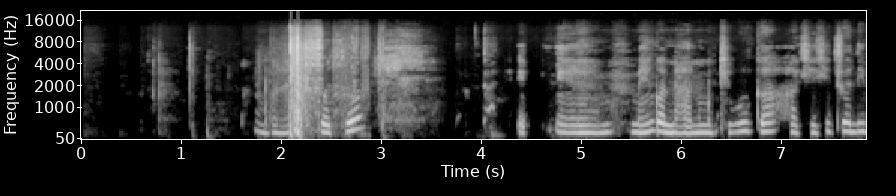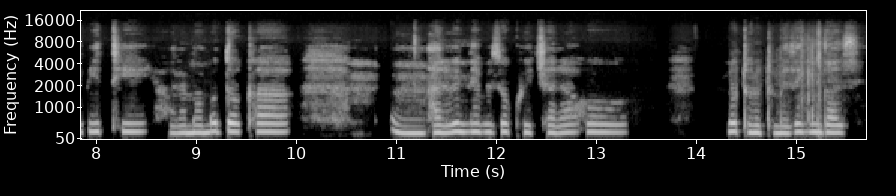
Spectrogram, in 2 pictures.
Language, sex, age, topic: Rundi, female, 18-24, education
